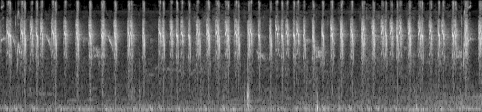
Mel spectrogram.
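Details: Tailorbird lure call for attracting birds: a long run of sharp, high ticking chirps, fast and fairly even, several per second, with a couple of faint dull thumps in the background.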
